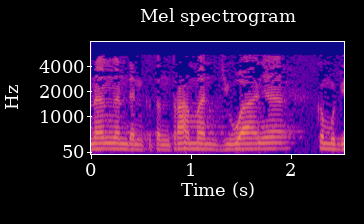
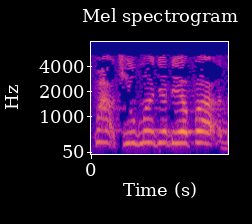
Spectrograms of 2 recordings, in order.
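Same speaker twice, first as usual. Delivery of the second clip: student's yell; 14 semitones higher, 4 dB louder than usual. Retold or imitated. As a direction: shout the dare across the class. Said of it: "langsung dia teriak".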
